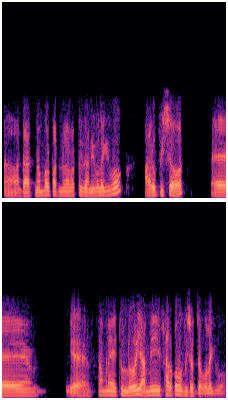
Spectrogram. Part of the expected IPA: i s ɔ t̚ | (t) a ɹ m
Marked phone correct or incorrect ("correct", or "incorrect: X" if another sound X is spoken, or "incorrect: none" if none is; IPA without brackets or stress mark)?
correct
